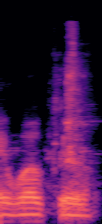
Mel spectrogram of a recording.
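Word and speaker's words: ウォーク: So to say woke in Japanese, you'd have to say woku Oh, that's interesting. because Oh, okay. Japanese, they're all syllable sounds. There's no like single consonant sounds. So that first one says wo and the second one says ku.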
